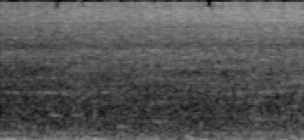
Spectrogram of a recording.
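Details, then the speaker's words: Ferrari running: steady loud hiss of venting steam over a low engine rumble as coolant boils off from somewhere in front of the engine, leaving a large puddle of coolant; overheating, exact leak not yet found. "the steaming sound does not sound great it's just venting from somewhere in front of the engine"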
